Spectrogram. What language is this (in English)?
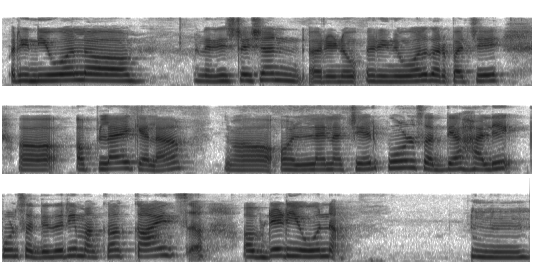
Konkani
